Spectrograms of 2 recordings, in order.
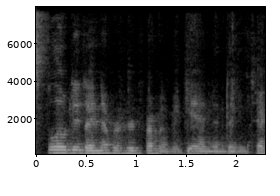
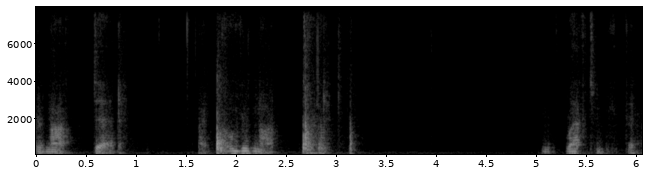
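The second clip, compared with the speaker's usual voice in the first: soft, breathy whisper, barely voiced, under the breath; 9 semitones higher, 7 dB quieter than usual. Hosea has just cracked his head onto the desk, anger rising in him; Hosea whispering. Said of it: "he whispers. He's just like".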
